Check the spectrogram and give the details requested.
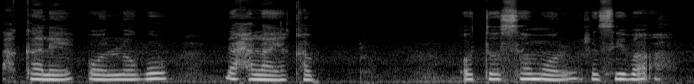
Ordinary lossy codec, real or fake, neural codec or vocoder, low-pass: none; fake; vocoder, 44.1 kHz, 128 mel bands, Pupu-Vocoder; none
